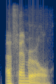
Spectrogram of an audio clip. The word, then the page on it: ephemeral: American English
